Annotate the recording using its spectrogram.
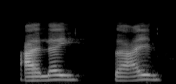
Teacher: فعل بالنبر على حركة اللام من الكلمة وحركة العين من الصيغة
